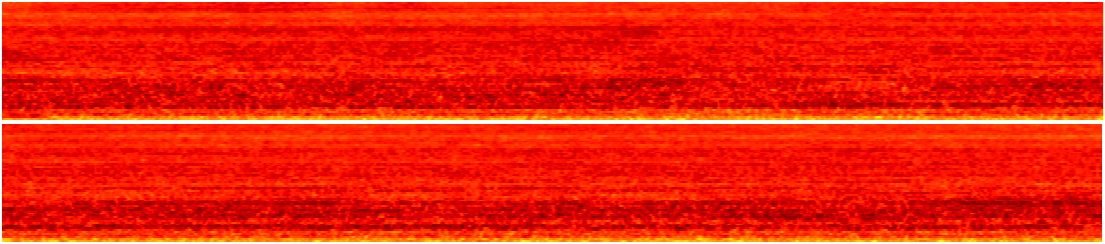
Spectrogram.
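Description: A hair dryer blows with a steady, loud whoosh close by.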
